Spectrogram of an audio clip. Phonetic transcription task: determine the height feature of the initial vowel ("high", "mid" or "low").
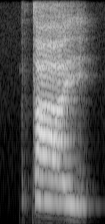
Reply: low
